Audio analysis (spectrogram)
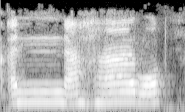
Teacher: हाँ को बोलते हुए ना हम थोड़ी एयर, जो आपकी एयर है वो आपने बाहर की तरफ पुश आउट करनी है. यानी हम जैसे हम कहते हैं तो आपका जो हाँ है वो काफी वीक आ रहा था, नहा नहा, जैसे उसमें हवा बाहर नहीं आ रही, नहा नहारो.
